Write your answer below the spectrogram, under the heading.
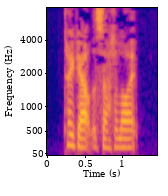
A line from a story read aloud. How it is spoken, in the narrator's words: she decided at last, quietly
